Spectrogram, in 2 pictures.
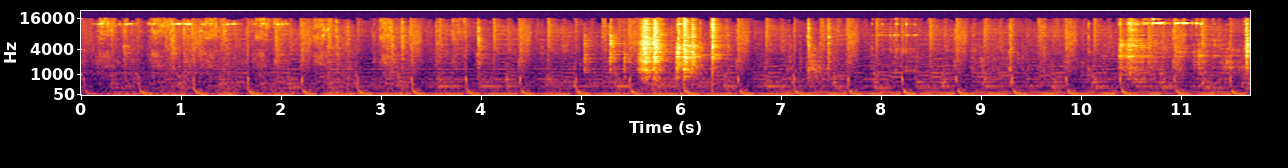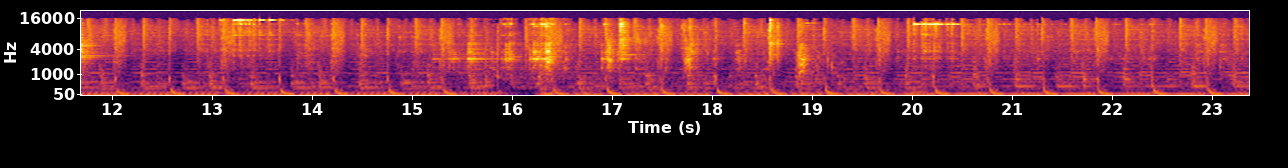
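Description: Background music with a steady beat, over a few metallic clinks of bolts, washers and nuts being handled. The clinks are loudest about six seconds in and again around ten seconds.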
